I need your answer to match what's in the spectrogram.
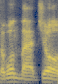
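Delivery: normal talking voice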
